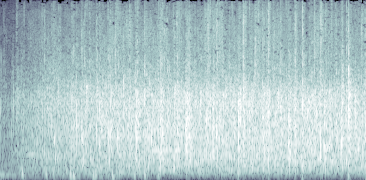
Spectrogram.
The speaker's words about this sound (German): Verdienter Social Media Award geteilt diesmal nach Gemrichheim und nach Unterföhring zur Zampal. Das ist euer Applaus.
